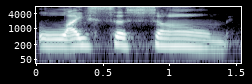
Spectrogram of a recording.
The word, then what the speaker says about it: lysosome: It sounds like the word Lysol. Lysol, think lysosome.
